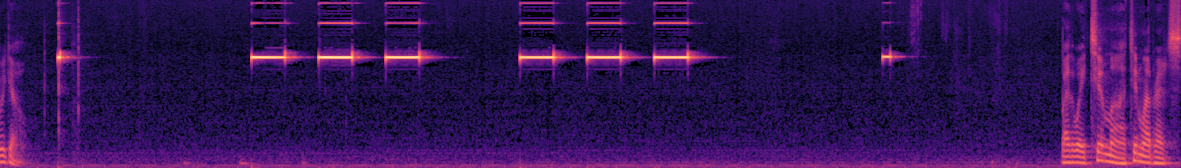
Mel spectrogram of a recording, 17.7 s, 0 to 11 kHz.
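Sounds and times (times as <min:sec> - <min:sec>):
speech: 0:00.0 - 0:00.5, 0:16.0 - 0:17.7
loud shrill smoke detector alarm beeping: 0:00.9 - 0:01.4, 0:03.8 - 0:06.8, 0:07.8 - 0:10.9, 0:13.2 - 0:13.7.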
